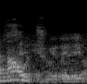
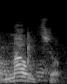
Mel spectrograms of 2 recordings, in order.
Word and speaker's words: maoche: La moche en français, ça s'écrit M-A-O-C-H-E, et on dit en patois la maotch. La maotch.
